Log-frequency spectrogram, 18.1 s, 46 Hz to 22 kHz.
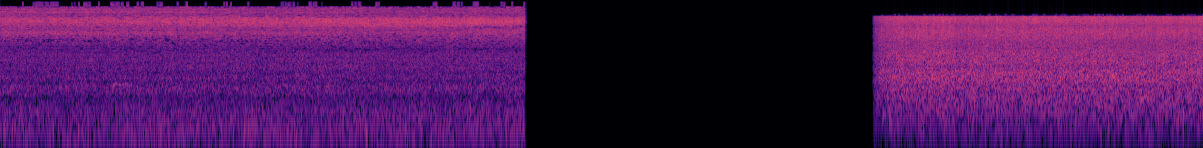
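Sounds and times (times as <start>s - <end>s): waterfall rushing: 0.0s - 7.9s, 13.1s - 18.0s.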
